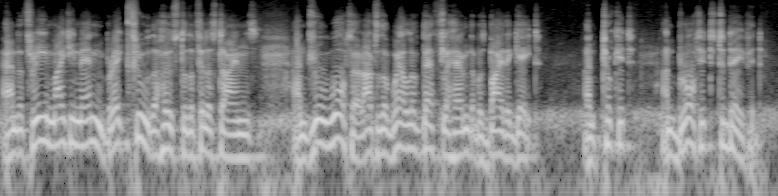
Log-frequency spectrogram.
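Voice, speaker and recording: A man narrating scripture from the King James Bible in a formal, measured storytelling manner. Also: mid-range voice, animated, rough recording. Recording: old cassette tape, faint background noise.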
